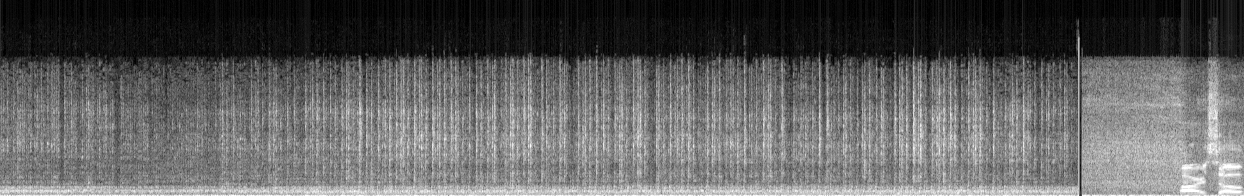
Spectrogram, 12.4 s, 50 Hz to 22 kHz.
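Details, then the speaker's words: 2011 Camaro SS, 6.2 LS3 V8, with long-tube headers, muffler delete, intake and dyno tune, recorded on a GoPro. Deep, loud, steady idle burble with an even pulse and no ticks; no exhaust leaks, everything snug. "so this is what it sounds like like I said I have no exhaust leaks make sure everything was snug snug tight"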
